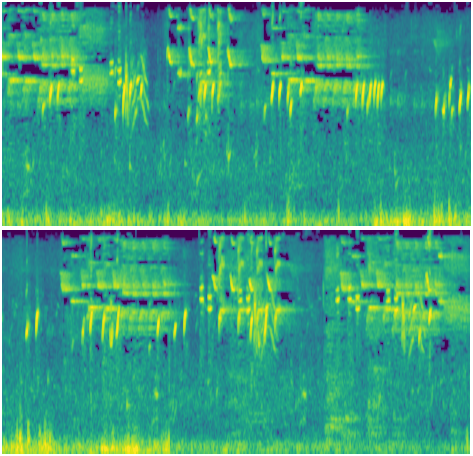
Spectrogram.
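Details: A goldfinch sings a spring song, a fast, tinkling jumble of twittering notes and buzzy trills in bursts of a few seconds, over a low rumble of background noise.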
